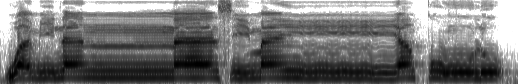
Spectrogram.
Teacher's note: Karena ada nun mati, campur antara suara dengung dengan ya. Dengung sekalipun tidak, may yaqulu juga tidak boleh, tapi may ada suara khaisumnya, ada suara sengaunya. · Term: idgham bi gunnah naqis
